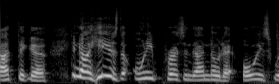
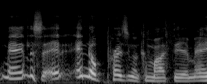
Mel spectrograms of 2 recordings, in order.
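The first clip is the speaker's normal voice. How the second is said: ordinary talk, nothing marked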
